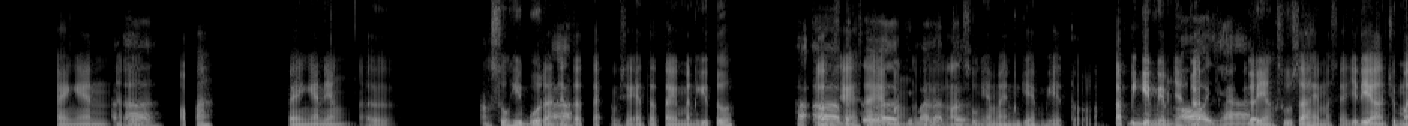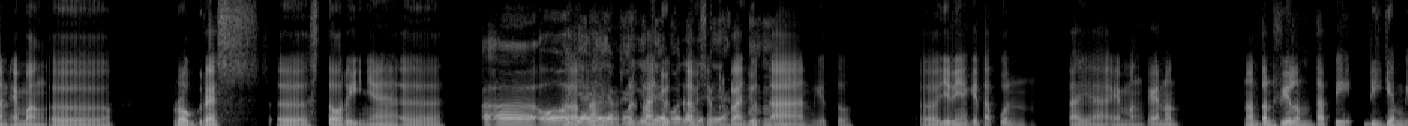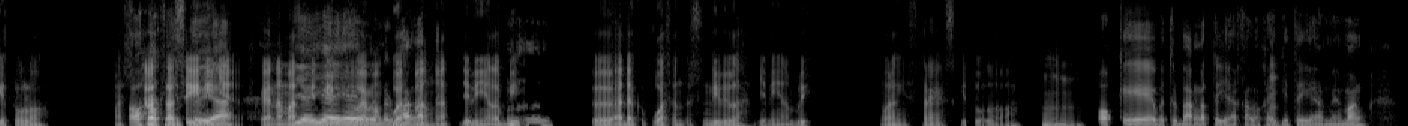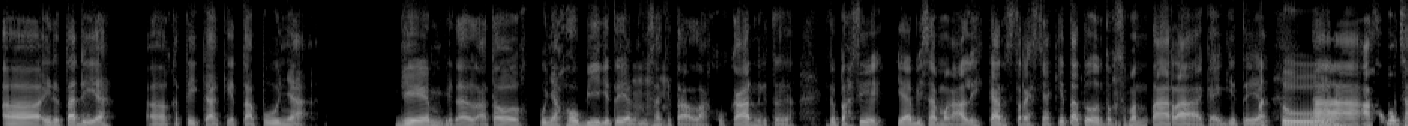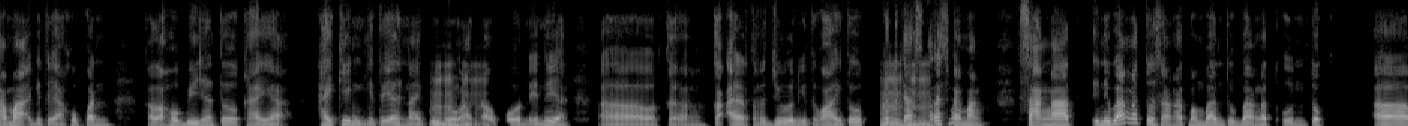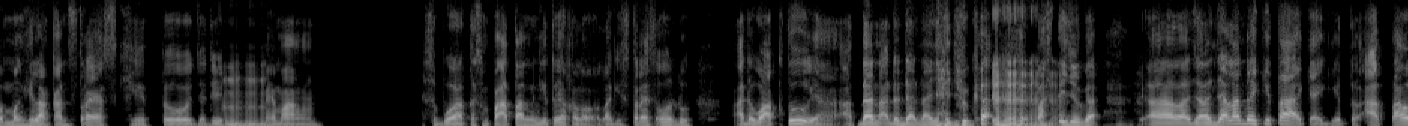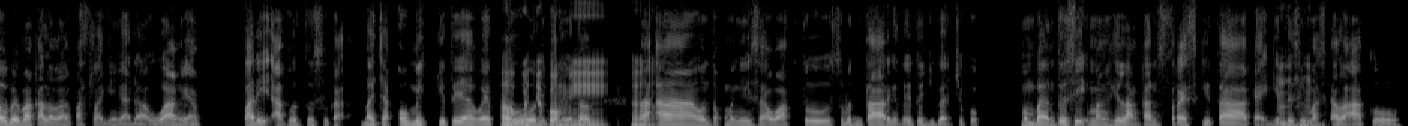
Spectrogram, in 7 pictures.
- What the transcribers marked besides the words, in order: tapping; in English: "progress"; in English: "story-nya"; in English: "hiking"; laughing while speaking: "dananya"; laugh
- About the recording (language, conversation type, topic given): Indonesian, unstructured, Bagaimana hobimu membantumu melepas stres sehari-hari?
